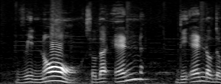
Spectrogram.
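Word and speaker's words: вино: And in case of vino, it is again on o and it is being pronounced as vino.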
